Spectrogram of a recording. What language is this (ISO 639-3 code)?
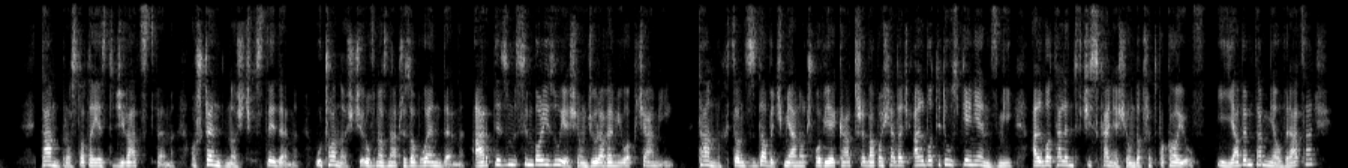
pol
